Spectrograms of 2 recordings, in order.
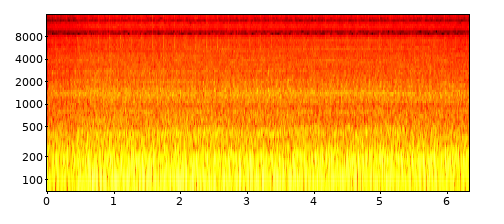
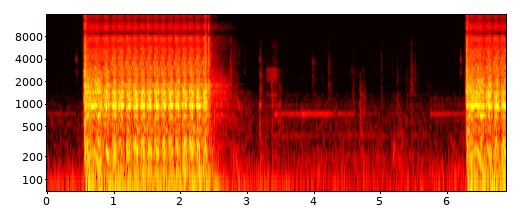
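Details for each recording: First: Neglected LBZ diesel idling after a parts install and regaining fuel prime: steady, even low rumble with no knocks or misses, much quieter than before. Running normally; a glow plug check engine light is on. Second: Neglected LBZ diesel after a parts install: the starter churns steadily at about three beats a second, pauses, then cranks again with no start. Owner says the fuel system lost prime for an unknown reason.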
